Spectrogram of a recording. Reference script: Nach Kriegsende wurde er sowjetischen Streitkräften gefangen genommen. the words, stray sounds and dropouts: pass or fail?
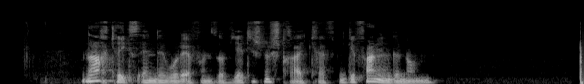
fail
